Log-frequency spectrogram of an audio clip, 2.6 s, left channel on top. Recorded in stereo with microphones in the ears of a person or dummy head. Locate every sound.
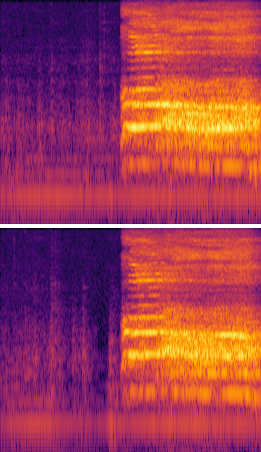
1.2 s a scream: 40° left (ahead or behind), 3.5 m; by 2.5 s 30° left (ahead or behind), 3 m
